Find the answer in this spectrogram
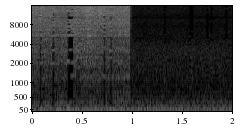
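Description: Butter sizzling hard in an overheated frying pan, a strong hiss with steam and smoke coming off. The hiss cuts off abruptly about a second in, leaving only a faint low hum.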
